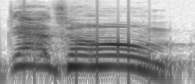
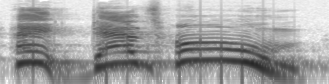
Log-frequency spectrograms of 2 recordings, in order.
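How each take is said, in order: First: Put-on high, loud little-kid announcement; excited little one. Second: Put-on very high, loud, drawn-out kid yell; imitated child's scream. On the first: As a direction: imitate a small child running in to announce dad. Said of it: "my little one running and saying". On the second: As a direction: scream it slowly like a child calling the siblings. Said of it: "she will scream to the announcer".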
